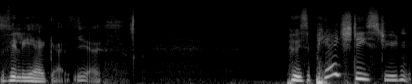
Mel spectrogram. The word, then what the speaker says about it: Villegas: Why don't you jump in and say your name the way you pronounce it? Okay. Yeah. Oh, okay. Villegas. Villegas.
